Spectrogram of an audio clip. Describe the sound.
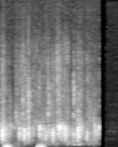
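An audience applauds in a dense, steady wash of clapping, with a few voices calling out underneath, before the sound cuts off abruptly after about a second.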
